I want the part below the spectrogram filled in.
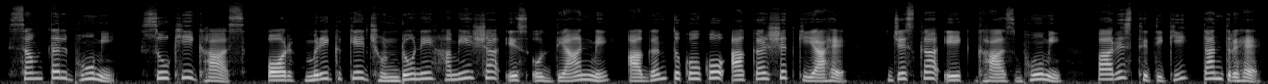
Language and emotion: Hindi, neutral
